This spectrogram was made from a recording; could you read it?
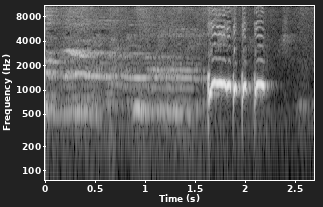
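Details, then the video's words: Zebra dove singing freely in the wild: a short, loud cluster of rapid stuttered cooing notes near the end. It follows a stretch of faint, drawn-out whistles from other birds in the background. "PERKUTUT GACOR SUARA ALAM LIAR"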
